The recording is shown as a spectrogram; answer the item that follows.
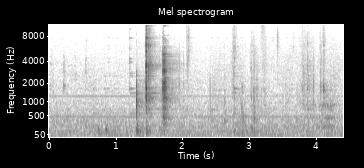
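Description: A few clinks and knocks of a fork and fish fillets against a glass bowl, the loudest two or three close together about a second and a half in.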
